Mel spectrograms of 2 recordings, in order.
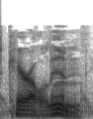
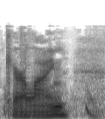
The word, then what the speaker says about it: Carolyn: And I'm still not sure if I'm getting this right, but I think the proper pronunciation of her name is Carolyn F., not Caroline.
